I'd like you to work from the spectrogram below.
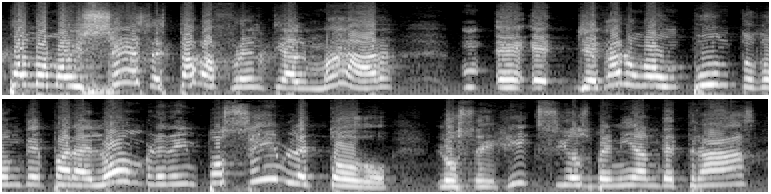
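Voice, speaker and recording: Male pastor, sermon delivery: emphatic, slow-stretched lines, rising to shouts, voice held way up high. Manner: impassioned, repetitive rhetorical questions, shouting at peaks; drawn-out emphatic phrases. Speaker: preacher. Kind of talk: Spanish-language sermon.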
